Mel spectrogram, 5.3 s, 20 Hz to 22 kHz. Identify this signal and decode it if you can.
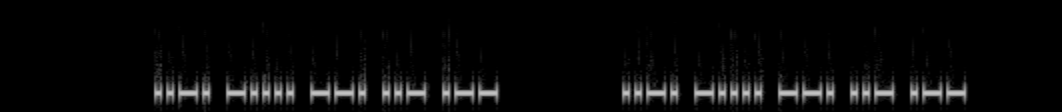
Morse code, heard as a keyed tone, about 40 wpm, 700 Hz. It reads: F6GUW F6GUW
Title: DXCC-100 Call Signs - 5 Characters - Repeated 2x - 40wpm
